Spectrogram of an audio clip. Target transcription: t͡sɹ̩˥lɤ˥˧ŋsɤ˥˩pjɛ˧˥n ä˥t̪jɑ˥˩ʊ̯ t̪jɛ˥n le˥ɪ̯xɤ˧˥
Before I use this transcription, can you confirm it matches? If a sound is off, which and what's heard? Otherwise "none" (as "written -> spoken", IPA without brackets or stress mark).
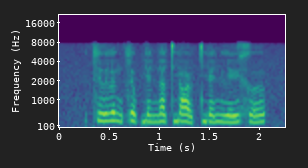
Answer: e˥ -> e˧˥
